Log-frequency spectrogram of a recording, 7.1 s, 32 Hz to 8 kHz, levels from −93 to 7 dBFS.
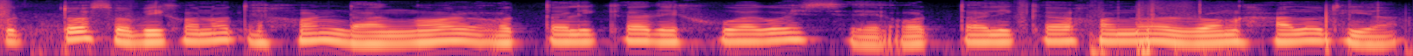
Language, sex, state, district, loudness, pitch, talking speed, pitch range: Assamese, male, Assam, Kamrup Metropolitan, -16 LUFS, 135 Hz, 85 wpm, 130-145 Hz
